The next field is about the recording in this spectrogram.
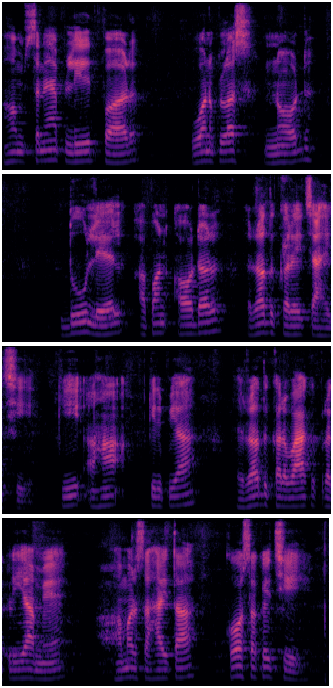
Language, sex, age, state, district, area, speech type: Maithili, male, 30-45, Bihar, Madhubani, rural, read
